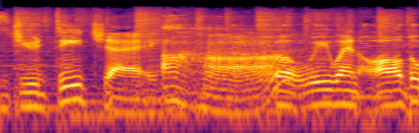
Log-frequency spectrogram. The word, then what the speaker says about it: Giudice: hard time with it well it was judaiz and then I realized it was judici but we went all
